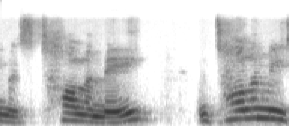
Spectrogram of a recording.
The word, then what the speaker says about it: Ptolemy: name was ptolemy and ptolemy spelled with it with a p t ptolemy it's greek because when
